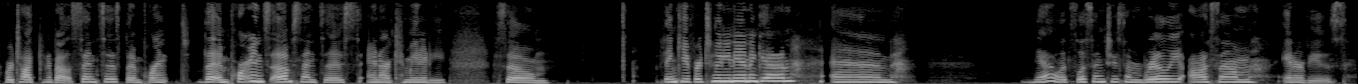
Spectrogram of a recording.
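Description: A woman's voice: fairly high pitch, measured pace, a little mellow, no echo, studio quality. Breathless enthusiastic woman podcast host. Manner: enthusiastic, upbeat. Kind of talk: live on-location podcast intro. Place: outdoors at a community drive-by event.

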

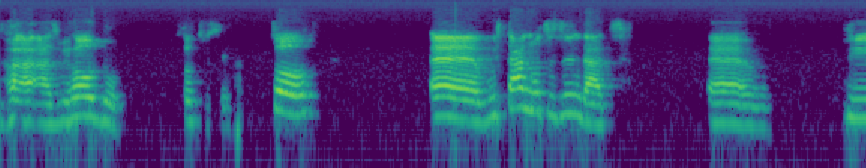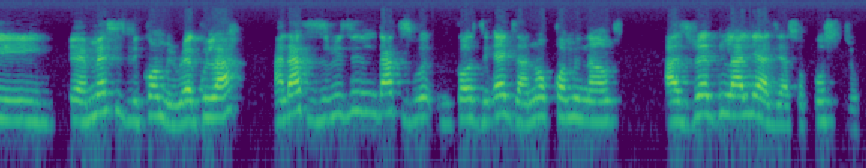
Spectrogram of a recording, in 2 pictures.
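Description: A woman's voice: a little high, darkish tone. A woman with a feminine voice giving an explanatory health talk as an educator, often repeating and rephrasing her points. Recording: dull, lo-fi sound.

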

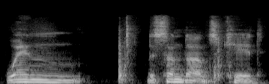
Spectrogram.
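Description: A hoarse man with a cold, chatting casually and summarizing a book, often losing his thread. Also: low-pitched, very slow, a little hiss or hum. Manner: rambling, loses his thread and restarts. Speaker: book vlogger.

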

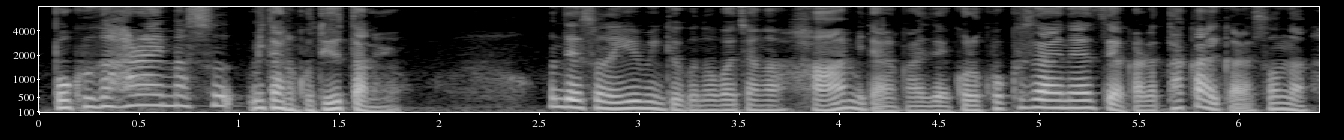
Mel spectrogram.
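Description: A woman's voice: deep voice, mellow, breathy edge. A woman in her thirties with a Kansai accent, telling a personal story in a chatty, emotional way with many fillers. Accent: Kansai Japanese. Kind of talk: casual storytelling monologue.

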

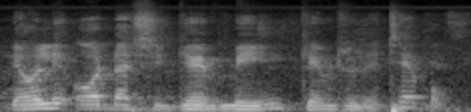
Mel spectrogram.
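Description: A man's voice: mid-range voice, quick pace. A man co-hosting a podcast in casual chat, telling stories with many restarts and fillers. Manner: rambling storyteller with many restarts. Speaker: podcast co-host.

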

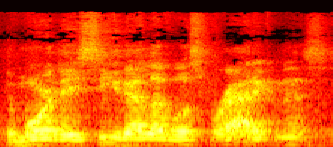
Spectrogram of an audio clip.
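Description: A man's voice: on the low side, fairly quick, slight background noise, low-quality recording. A podcast host talking alone in a blunt, preachy way, swearing freely while he makes dinner at home. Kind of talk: casual solo monologue. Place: home kitchen, cooking dinner.

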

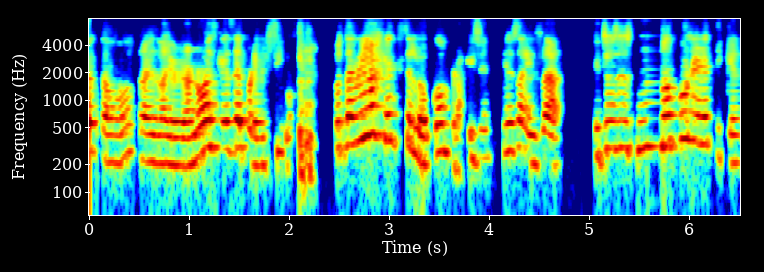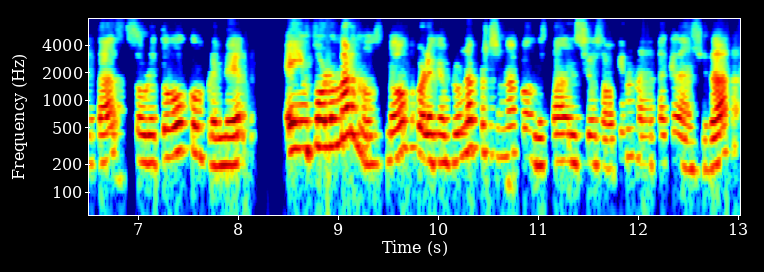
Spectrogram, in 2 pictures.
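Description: A woman speaks as an expert guest, calm and explanatory, giving direct advice. Her voice sits fairly high. The sound is dull and lo-fi. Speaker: guest expert on anxiety and depression. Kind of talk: conversational advice in an interview.

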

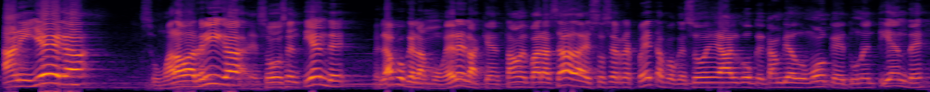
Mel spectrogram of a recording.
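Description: A man with a Puerto Rican accent preaching a sermon, telling personal stories with lively quoted prayers. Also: a little high, a little fast. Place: church.

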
